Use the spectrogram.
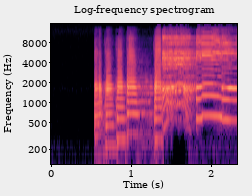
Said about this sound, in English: Is that a pig? It was a rubber chicken.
